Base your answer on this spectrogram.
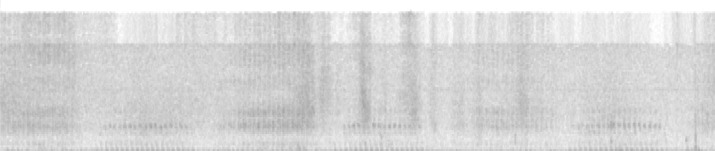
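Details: Sleeping kitten giving a gentle, throaty snore, low pulsing rumbles repeating in slow breathing cycles of around two seconds, with a few tiny clicks near the end.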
